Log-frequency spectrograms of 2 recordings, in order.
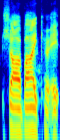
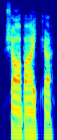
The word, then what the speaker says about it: Szarabajka: Wait, how do you pronounce that again? Szarabajka. It's Polish. Szarabajka.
